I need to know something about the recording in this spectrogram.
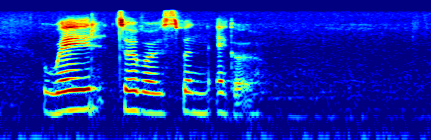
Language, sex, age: English, female, 20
